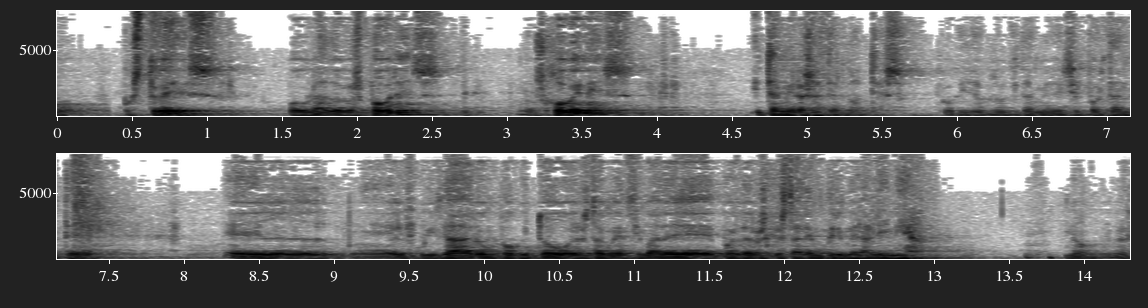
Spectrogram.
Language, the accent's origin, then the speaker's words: Spanish; Aragon, Spain; diferente un poquito de mi tierra de Aragón.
